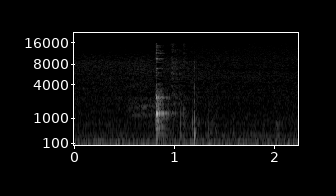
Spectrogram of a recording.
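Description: Minced mutton sizzling faintly in a frying pan. About a second in there is a single ringing metal clink as a small steel bowl knocks the pan while chopped green chillies are tipped in, then a lighter tick.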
